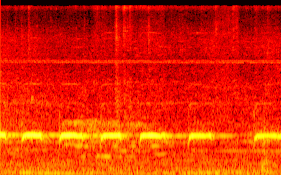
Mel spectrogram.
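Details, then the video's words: Bangkok-type zebra dove singing as a lure to make rival birds sing: a series of clear, level whistled coos, each about a third of a second long, repeated roughly every three-quarters of a second, over a low background hum. "PANCINGAN PERKUTUT BANGKOK GACOR"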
